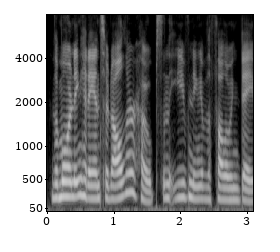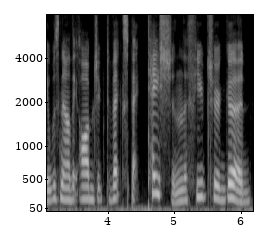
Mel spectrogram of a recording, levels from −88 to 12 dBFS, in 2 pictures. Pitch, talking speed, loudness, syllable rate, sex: 200 Hz, 225 wpm, -18 LUFS, 6.2 syllables/s, female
